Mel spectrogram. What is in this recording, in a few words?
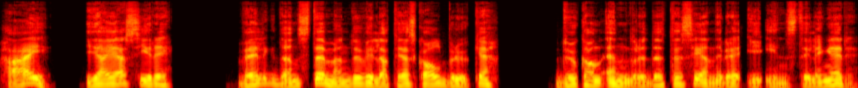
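Norwegian Bokmål, Norway; iOS 26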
